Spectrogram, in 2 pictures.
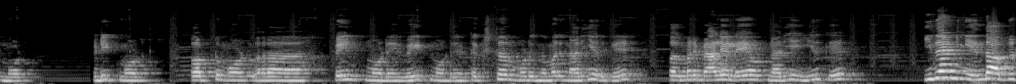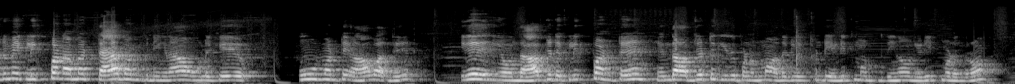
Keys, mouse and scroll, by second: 9.4 click, 10.1-11.2 scroll down 2, 11.2 Tab, 15.7 click, 18.1 Tab, 19.2 click.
